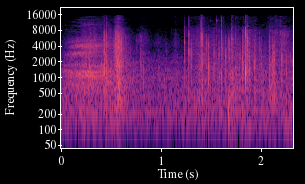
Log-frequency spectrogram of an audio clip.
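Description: White packaging wrapping crinkling and rustling as it is pulled from a box. It starts with a swell of rustling in the first half-second or so, then gives way to scattered small crinkles and clicks.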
